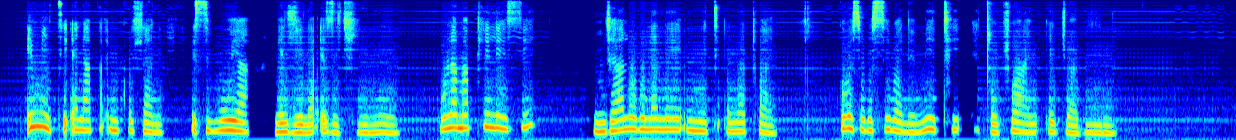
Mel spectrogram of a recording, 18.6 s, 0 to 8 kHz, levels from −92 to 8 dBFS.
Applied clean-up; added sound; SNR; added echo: neural separator model SepFormer DNS4.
